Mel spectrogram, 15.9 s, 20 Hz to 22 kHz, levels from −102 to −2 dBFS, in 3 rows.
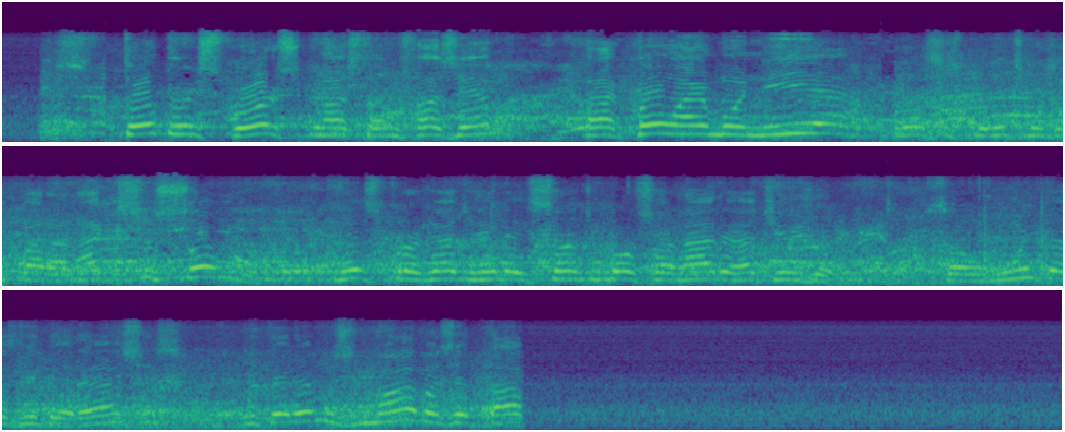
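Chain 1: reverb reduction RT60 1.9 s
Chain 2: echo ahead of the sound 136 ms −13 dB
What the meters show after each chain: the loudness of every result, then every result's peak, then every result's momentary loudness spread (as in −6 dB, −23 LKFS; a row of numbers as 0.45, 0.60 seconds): −33.5, −31.5 LKFS; −17.5, −17.5 dBFS; 7, 6 LU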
